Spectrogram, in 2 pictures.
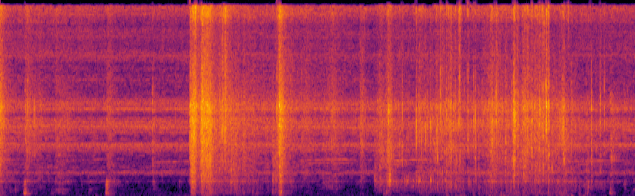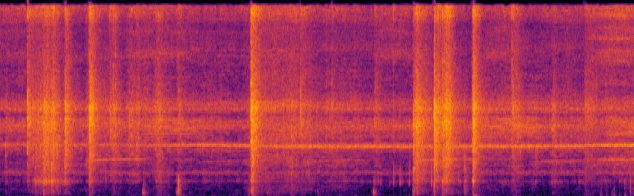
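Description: Dry fallen leaves rustling and crackling as hands rummage through them for jengkol pods and seeds, with sharp irregular clicks and snaps of pods and twigs being handled. A faint steady high whine comes in about eight seconds in.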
